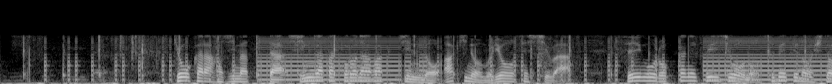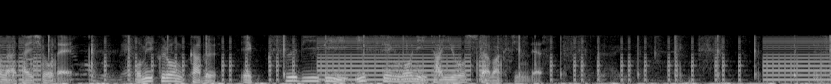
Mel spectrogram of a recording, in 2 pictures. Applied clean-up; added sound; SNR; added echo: none; Walk, footsteps + Telephone; 2 dB; none.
